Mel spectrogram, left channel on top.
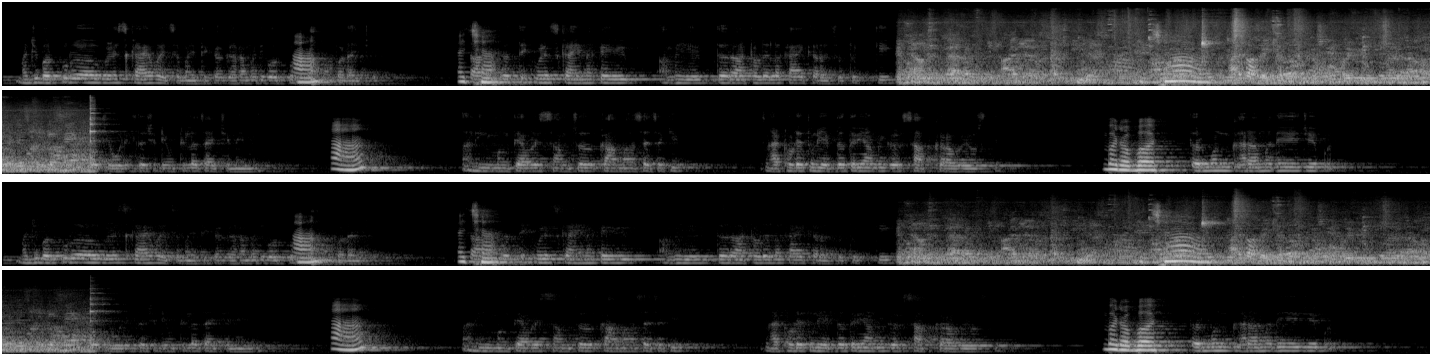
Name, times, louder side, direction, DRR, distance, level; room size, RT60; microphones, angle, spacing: voice 1, 0.1-3.8 4.7-10.5 12.4-16.9 18.9-21.1 21.9-24.1 26.2-27.6, left 1 dB, 55° left, 6 dB, 1.7 m, -35 dB
voice 2, 4.6-5.0 11.5-12.1 17.6-17.9 25.3-25.8, equal, 10° left, 9 dB, 0.9 m, -21 dB
sound 1, 8.9-15.2, left 3 dB, 40° left, 0.7 m, -26 dB
21.5 x 12.0 x 4.7 m, 1.3 s
head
